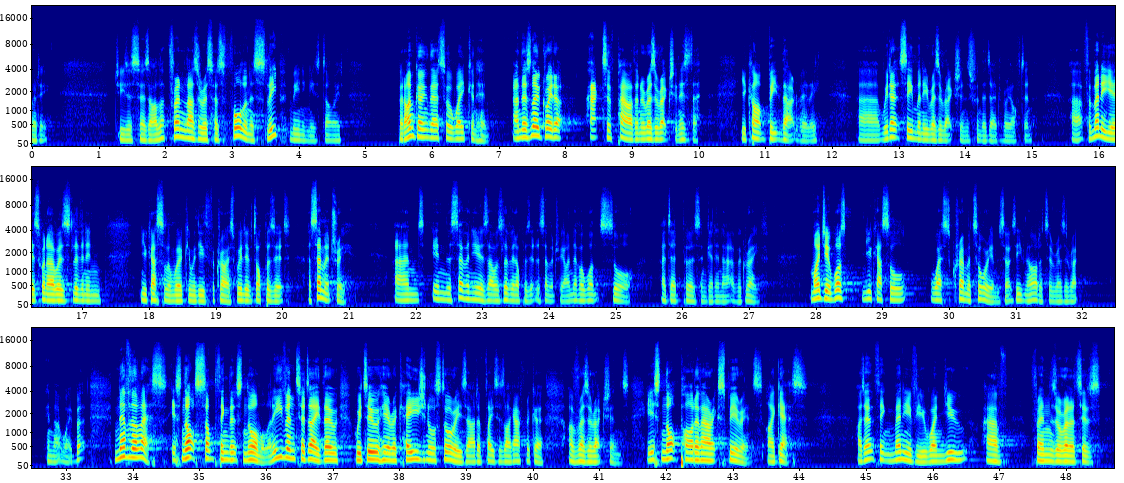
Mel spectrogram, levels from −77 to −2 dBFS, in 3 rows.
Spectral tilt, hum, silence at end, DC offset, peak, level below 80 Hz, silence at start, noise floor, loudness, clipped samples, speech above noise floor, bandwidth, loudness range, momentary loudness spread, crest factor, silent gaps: -4.5 dB/octave; none; 0.25 s; under 0.1%; -2 dBFS; -64 dBFS; 0 s; -66 dBFS; -28 LUFS; under 0.1%; 38 dB; 19.5 kHz; 10 LU; 18 LU; 26 dB; none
